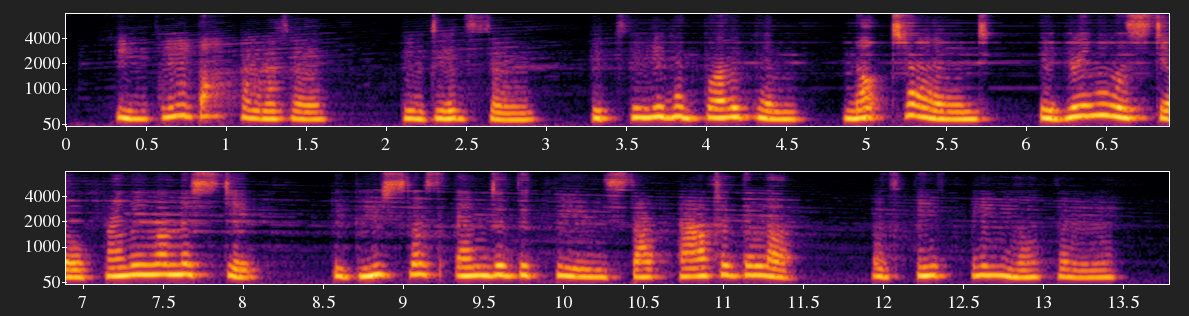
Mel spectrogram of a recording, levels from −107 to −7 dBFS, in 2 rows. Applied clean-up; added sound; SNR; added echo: neural mask model DeepFilterNet 3.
